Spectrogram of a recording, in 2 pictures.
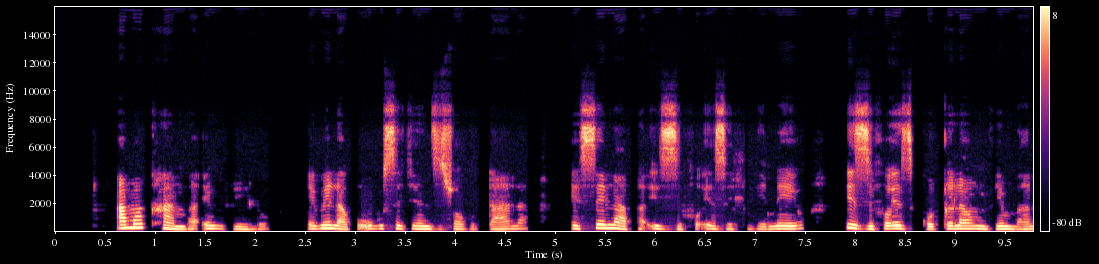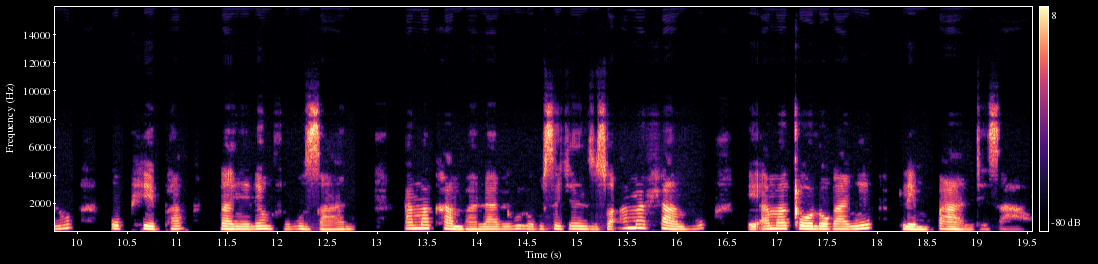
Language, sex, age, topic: North Ndebele, female, 36-49, health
